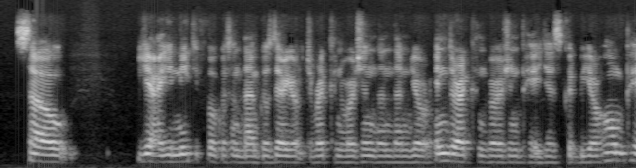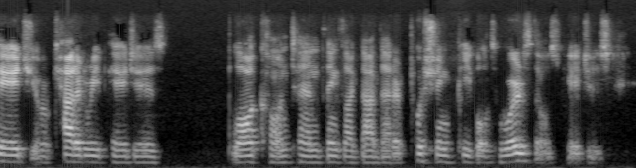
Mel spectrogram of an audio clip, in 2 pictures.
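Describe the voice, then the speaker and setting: A man talks with a non-native accent and medium pitch. His delivery is monotone and flat at a moderate pace. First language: not English. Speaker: conversion and analytics expert. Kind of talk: podcast interview. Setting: video call.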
